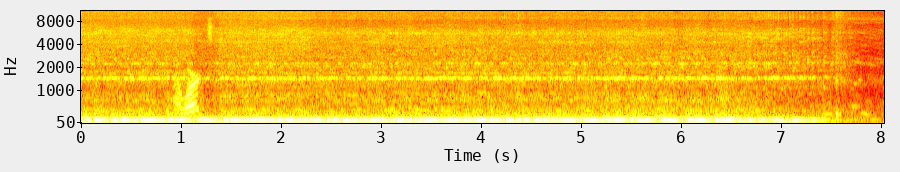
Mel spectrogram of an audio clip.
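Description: Car engine running on a dyno, a loud, steady low drone held for several seconds, with a brief voice early on, before the engine winds down and fades near the end.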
